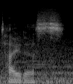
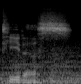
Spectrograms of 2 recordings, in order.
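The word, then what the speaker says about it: Tidus: examples of that obviously Titus is not who unfortunately not really pronounced Titus but tetus and what else there's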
